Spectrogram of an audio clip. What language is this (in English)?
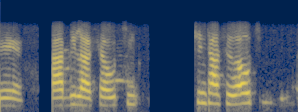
Bodo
